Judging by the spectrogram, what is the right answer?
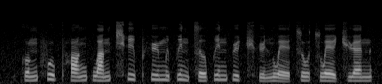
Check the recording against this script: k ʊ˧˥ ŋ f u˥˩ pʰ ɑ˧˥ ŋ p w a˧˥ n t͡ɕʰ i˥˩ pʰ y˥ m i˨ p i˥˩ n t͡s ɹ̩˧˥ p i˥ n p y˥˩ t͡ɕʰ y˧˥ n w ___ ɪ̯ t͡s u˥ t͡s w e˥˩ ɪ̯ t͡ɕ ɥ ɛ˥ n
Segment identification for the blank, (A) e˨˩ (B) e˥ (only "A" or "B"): A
